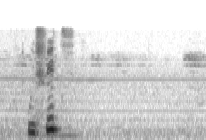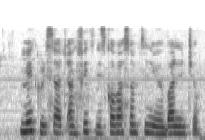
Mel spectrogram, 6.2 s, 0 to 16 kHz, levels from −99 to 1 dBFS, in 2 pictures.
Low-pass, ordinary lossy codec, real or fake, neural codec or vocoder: 7.2 kHz; none; real; none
